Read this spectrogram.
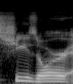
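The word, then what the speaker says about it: Xizor: But Prince Shizor, as you mentioned, he is, and I know you hate that pronunciation, but that is the pronunciation.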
